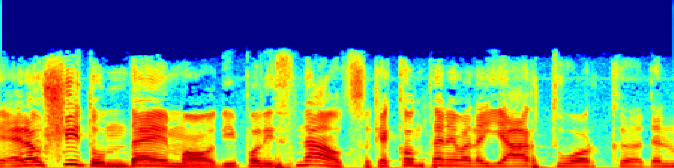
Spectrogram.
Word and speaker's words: Policenauts: Prima questione, come si pronuncia Policenauts? – Policenauts. – Policenauts. – Io penso Policenauts. È tipo, Psychonauts, sì, però con la police davanti. Quindi Policenauts. – Esattamente.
